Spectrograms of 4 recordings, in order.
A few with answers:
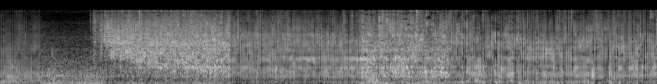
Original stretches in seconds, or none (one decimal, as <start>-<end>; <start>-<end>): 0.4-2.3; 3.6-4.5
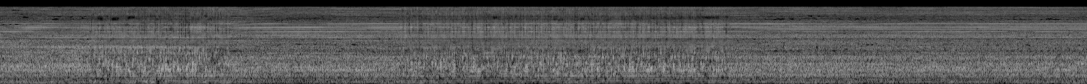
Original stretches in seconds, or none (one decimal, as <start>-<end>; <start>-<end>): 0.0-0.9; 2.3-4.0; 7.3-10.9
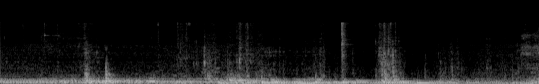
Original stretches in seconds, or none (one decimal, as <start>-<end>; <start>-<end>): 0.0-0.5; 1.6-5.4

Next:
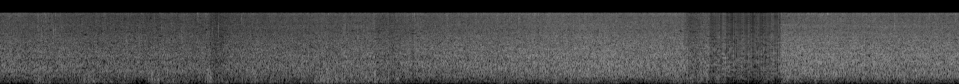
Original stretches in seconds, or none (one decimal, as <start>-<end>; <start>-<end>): 0.0-7.1; 7.8-9.6

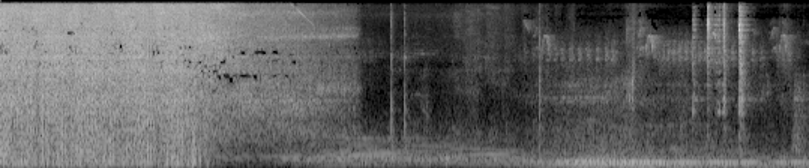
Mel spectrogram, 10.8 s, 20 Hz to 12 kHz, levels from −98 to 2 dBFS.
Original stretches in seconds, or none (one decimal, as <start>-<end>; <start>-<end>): 0.0-10.8

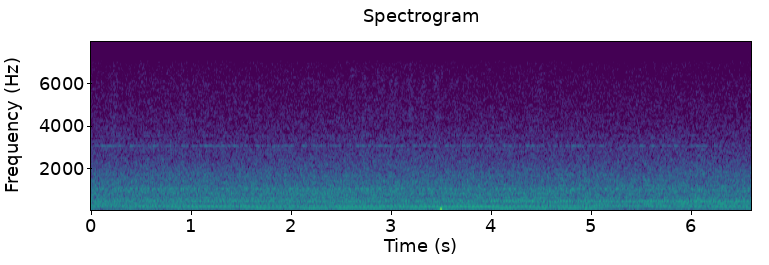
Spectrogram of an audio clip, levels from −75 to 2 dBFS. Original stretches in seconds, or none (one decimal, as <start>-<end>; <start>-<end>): 0.0-6.6

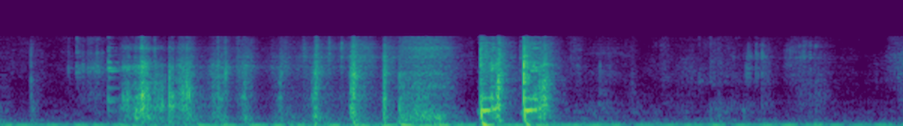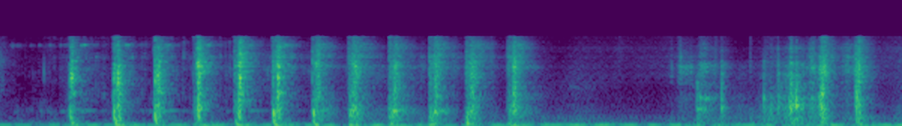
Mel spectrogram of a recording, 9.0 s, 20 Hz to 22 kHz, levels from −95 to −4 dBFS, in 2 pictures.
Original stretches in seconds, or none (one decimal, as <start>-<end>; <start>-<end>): 0.0-0.6; 2.3-6.1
